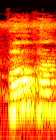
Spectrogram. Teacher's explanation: त थ का उच्चारण करते हैं तो स्वर तंत्र में कंपन नहीं होता है · प फा का उच्चारण करेंगे तो स्वर तंत्र में कंपन नहीं होता है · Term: अघोष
